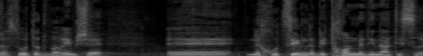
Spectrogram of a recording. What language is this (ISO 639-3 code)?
heb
